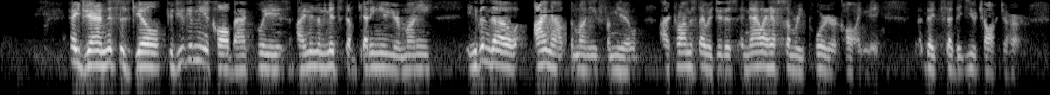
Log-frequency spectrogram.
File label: voicemail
